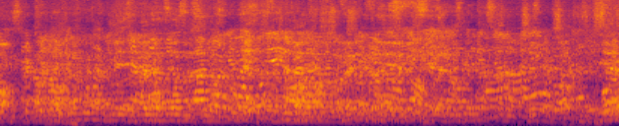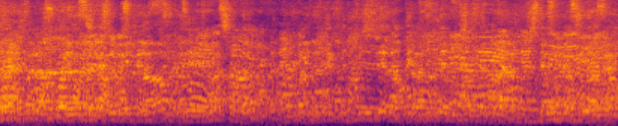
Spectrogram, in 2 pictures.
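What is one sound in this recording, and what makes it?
A crowd of men and women chatter all around in a busy room.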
